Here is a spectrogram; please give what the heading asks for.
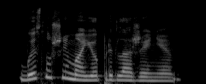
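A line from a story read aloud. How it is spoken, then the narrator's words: Demanding tone. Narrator (Russian): требовательным тоном произносит Аня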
